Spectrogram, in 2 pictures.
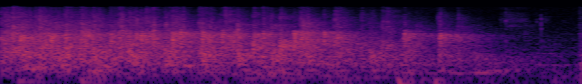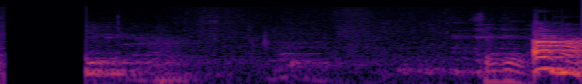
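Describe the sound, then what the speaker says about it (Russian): Audience clapping at a 'Star Carnival' stage event runs thick and fairly loud, then fades away before a short silent gap, after which quieter voices and stage sounds take over. "Аплодисментами поддержим,"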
